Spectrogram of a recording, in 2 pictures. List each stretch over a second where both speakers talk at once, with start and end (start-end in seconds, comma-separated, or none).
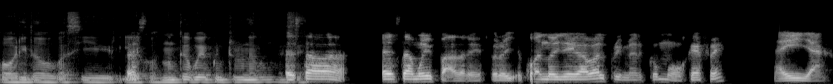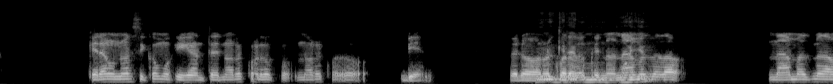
13.7-14.9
